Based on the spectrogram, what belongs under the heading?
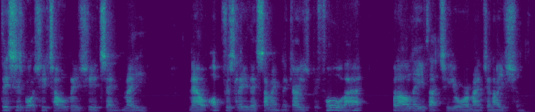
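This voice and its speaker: A man's voice: on the low side, lively intonation, normal speed, low-quality recording. A man hosting a casual collector livestream, chatty and teasing, often breaking into giggles.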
